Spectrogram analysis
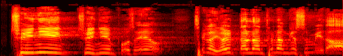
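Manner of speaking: loud, high, eager call; proud servant's shout. Pretend. Servant calling out proudly to his master, shouting. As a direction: burst in to show off the profit.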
